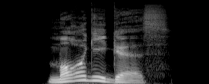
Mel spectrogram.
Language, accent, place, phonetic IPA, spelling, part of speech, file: German, Germany, Berlin, [ˈmɔʁɡɪɡəs], morgiges, adjective, De-morgiges.ogg
- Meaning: strong/mixed nominative/accusative neuter singular of morgig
